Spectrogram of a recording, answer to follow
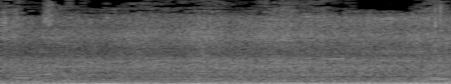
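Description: A steady low mechanical drone with faint voices in the background.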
